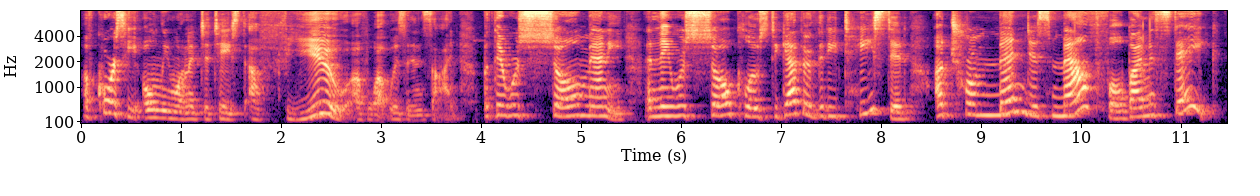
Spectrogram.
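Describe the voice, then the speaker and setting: A woman teacher reading a children's storybook aloud, expressive, explaining things to young listeners and asking them questions. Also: on the high side, unhurried, few pauses.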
